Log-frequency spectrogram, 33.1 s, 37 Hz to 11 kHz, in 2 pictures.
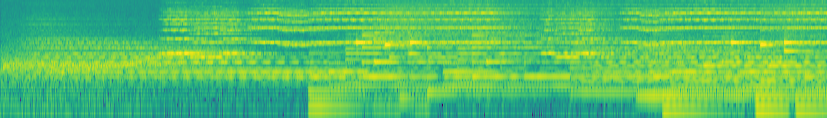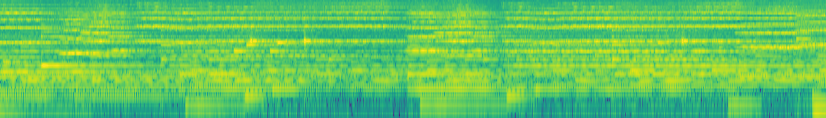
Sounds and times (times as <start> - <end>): Violin, fiddle: 3.2 - 33.0.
